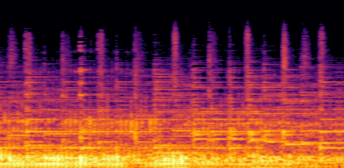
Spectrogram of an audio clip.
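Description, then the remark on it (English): A cat purrs loudly, a steady low rumble with a gentle rhythmic pulsing that continues throughout, with no voices. “Eliza, you sound like a carburetor.”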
